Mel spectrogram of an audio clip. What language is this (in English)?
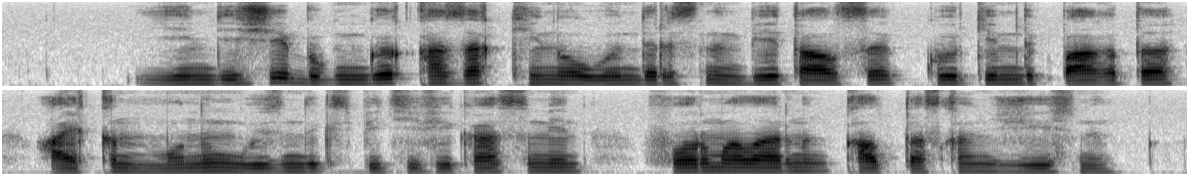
Kazakh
